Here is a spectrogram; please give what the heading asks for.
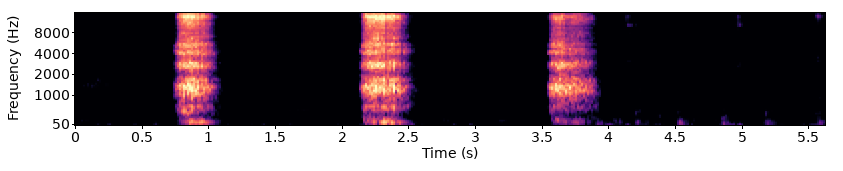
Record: exhalation_length: 5.6 s
exhalation_amplitude: 32766
exhalation_signal_mean_std_ratio: 0.29
survey_phase: beta (2021-08-13 to 2022-03-07)
age: 45-64
gender: Female
wearing_mask: 'No'
symptom_headache: true
smoker_status: Current smoker (e-cigarettes or vapes only)
respiratory_condition_asthma: true
respiratory_condition_other: false
recruitment_source: REACT
submission_delay: 1 day
covid_test_result: Negative
covid_test_method: RT-qPCR
influenza_a_test_result: Negative
influenza_b_test_result: Negative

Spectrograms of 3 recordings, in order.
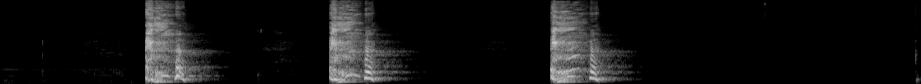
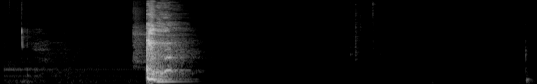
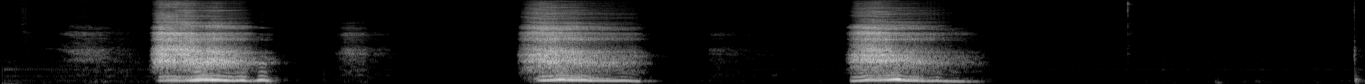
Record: three_cough_length: 9.2 s
three_cough_amplitude: 32766
three_cough_signal_mean_std_ratio: 0.29
cough_length: 5.4 s
cough_amplitude: 32768
cough_signal_mean_std_ratio: 0.17
exhalation_length: 13.7 s
exhalation_amplitude: 32766
exhalation_signal_mean_std_ratio: 0.4
survey_phase: beta (2021-08-13 to 2022-03-07)
age: 45-64
gender: Female
wearing_mask: 'No'
symptom_sore_throat: true
symptom_onset: 11 days
smoker_status: Never smoked
respiratory_condition_asthma: false
respiratory_condition_other: false
recruitment_source: REACT
submission_delay: 1 day
covid_test_result: Negative
covid_test_method: RT-qPCR
influenza_a_test_result: Negative
influenza_b_test_result: Negative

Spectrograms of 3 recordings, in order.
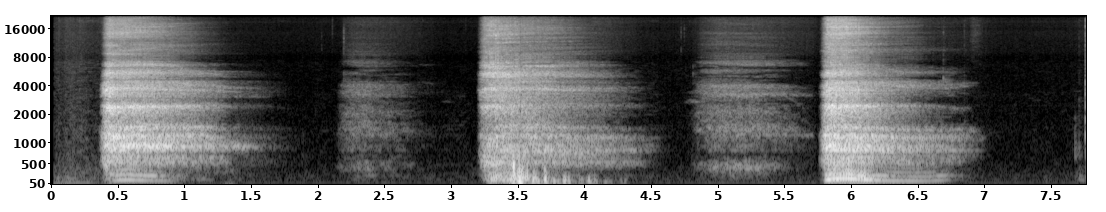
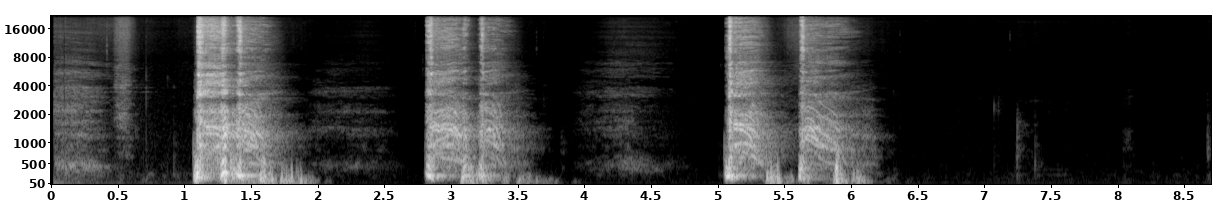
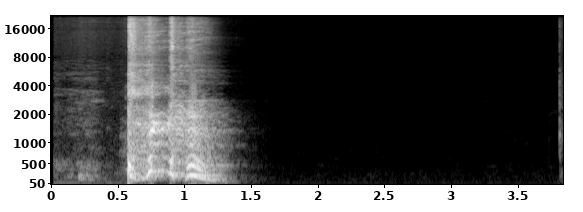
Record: exhalation_length: 7.8 s
exhalation_amplitude: 32768
exhalation_signal_mean_std_ratio: 0.4
three_cough_length: 8.7 s
three_cough_amplitude: 32768
three_cough_signal_mean_std_ratio: 0.29
cough_length: 3.8 s
cough_amplitude: 32768
cough_signal_mean_std_ratio: 0.31
survey_phase: beta (2021-08-13 to 2022-03-07)
age: 45-64
gender: Male
wearing_mask: 'No'
symptom_none: true
smoker_status: Ex-smoker
respiratory_condition_asthma: false
respiratory_condition_other: false
recruitment_source: REACT
submission_delay: 0 days
covid_test_result: Negative
covid_test_method: RT-qPCR
influenza_a_test_result: Negative
influenza_b_test_result: Negative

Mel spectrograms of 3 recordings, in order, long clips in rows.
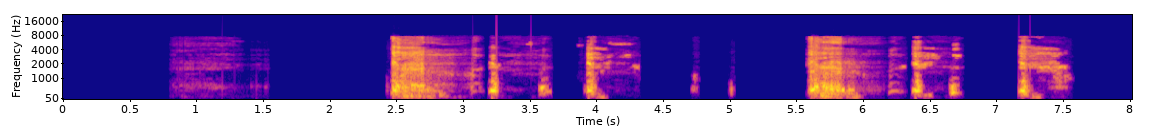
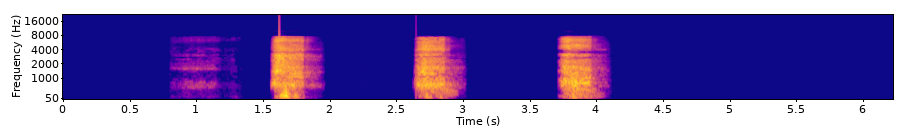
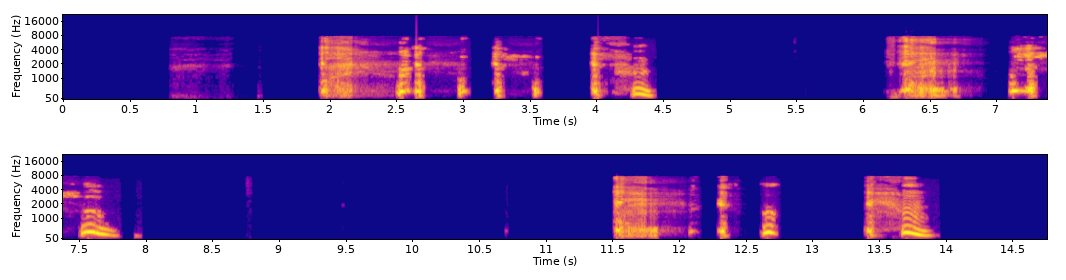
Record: cough_length: 8.0 s
cough_amplitude: 30073
cough_signal_mean_std_ratio: 0.29
exhalation_length: 6.2 s
exhalation_amplitude: 30462
exhalation_signal_mean_std_ratio: 0.26
three_cough_length: 14.8 s
three_cough_amplitude: 32768
three_cough_signal_mean_std_ratio: 0.31
survey_phase: beta (2021-08-13 to 2022-03-07)
age: 45-64
gender: Female
wearing_mask: 'No'
symptom_cough_any: true
symptom_new_continuous_cough: true
symptom_runny_or_blocked_nose: true
symptom_shortness_of_breath: true
symptom_sore_throat: true
symptom_fatigue: true
symptom_change_to_sense_of_smell_or_taste: true
symptom_onset: 5 days
smoker_status: Never smoked
respiratory_condition_asthma: false
respiratory_condition_other: false
recruitment_source: Test and Trace
submission_delay: 0 days
covid_test_result: Negative
covid_test_method: RT-qPCR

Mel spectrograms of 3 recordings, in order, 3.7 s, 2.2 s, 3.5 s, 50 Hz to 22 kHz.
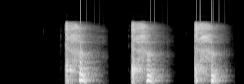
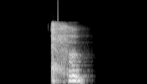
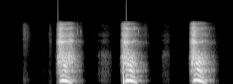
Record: three_cough_length: 3.7 s
three_cough_amplitude: 32768
three_cough_signal_mean_std_ratio: 0.44
cough_length: 2.2 s
cough_amplitude: 26477
cough_signal_mean_std_ratio: 0.33
exhalation_length: 3.5 s
exhalation_amplitude: 28373
exhalation_signal_mean_std_ratio: 0.37
survey_phase: beta (2021-08-13 to 2022-03-07)
age: 45-64
gender: Female
wearing_mask: 'No'
symptom_none: true
smoker_status: Never smoked
respiratory_condition_asthma: false
respiratory_condition_other: false
recruitment_source: REACT
submission_delay: 2 days
covid_test_result: Negative
covid_test_method: RT-qPCR
influenza_a_test_result: Negative
influenza_b_test_result: Negative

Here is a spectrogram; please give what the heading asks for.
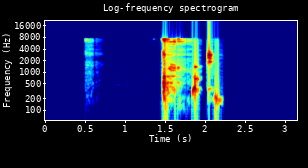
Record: cough_length: 3.2 s
cough_amplitude: 23750
cough_signal_mean_std_ratio: 0.22
survey_phase: beta (2021-08-13 to 2022-03-07)
age: 18-44
gender: Female
wearing_mask: 'No'
symptom_none: true
smoker_status: Never smoked
respiratory_condition_asthma: false
respiratory_condition_other: false
recruitment_source: REACT
submission_delay: 1 day
covid_test_result: Negative
covid_test_method: RT-qPCR
influenza_a_test_result: Negative
influenza_b_test_result: Negative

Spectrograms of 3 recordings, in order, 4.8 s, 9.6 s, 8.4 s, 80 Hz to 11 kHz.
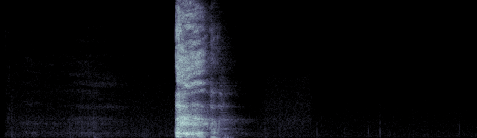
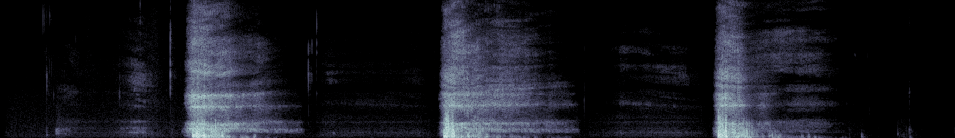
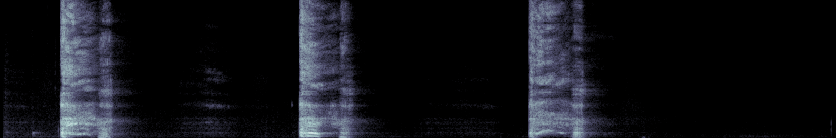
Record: cough_length: 4.8 s
cough_amplitude: 22018
cough_signal_mean_std_ratio: 0.2
exhalation_length: 9.6 s
exhalation_amplitude: 30922
exhalation_signal_mean_std_ratio: 0.26
three_cough_length: 8.4 s
three_cough_amplitude: 19609
three_cough_signal_mean_std_ratio: 0.24
survey_phase: beta (2021-08-13 to 2022-03-07)
age: 45-64
gender: Male
wearing_mask: 'No'
symptom_runny_or_blocked_nose: true
symptom_sore_throat: true
symptom_onset: 3 days
smoker_status: Never smoked
respiratory_condition_asthma: false
respiratory_condition_other: false
recruitment_source: Test and Trace
submission_delay: 2 days
covid_test_result: Positive
covid_test_method: RT-qPCR
covid_ct_value: 28.7
covid_ct_gene: ORF1ab gene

